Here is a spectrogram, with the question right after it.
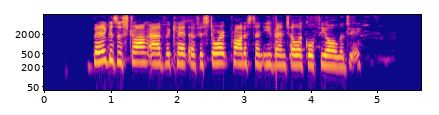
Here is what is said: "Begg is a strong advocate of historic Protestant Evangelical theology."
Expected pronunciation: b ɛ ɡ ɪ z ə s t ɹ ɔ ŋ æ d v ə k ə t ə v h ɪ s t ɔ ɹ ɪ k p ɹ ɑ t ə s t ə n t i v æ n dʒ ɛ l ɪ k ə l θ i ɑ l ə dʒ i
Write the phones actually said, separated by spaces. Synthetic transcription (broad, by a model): b ɛ ɡ ɪ z ə s t ɹ ɔ ŋ æ d v ə k ə t ə v h ɪ s t ɔ ɹ ɪ k p ɹ ɑ t ə s t ə n t i v æ n dʒ ɛ l ɪ k ə l θ i ɑ l ə dʒ i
